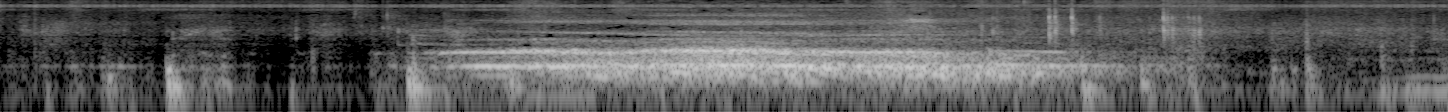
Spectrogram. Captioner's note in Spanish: aullido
